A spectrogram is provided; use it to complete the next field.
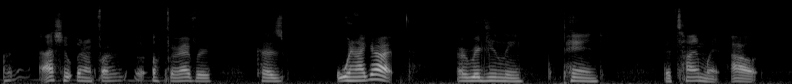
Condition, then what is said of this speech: Stuttering. But, you know, actually, I think I said it wrong the first time.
